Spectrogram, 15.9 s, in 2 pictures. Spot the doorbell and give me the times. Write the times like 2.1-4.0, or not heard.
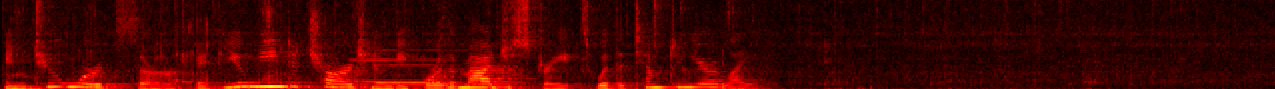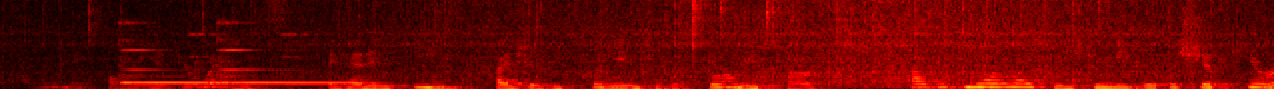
1.4-3.0, 8.7-10.2.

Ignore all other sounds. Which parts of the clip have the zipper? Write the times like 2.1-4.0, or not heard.
not heard.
